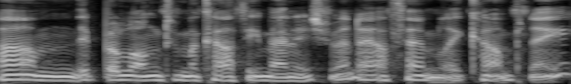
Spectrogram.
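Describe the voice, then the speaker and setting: A woman talks at a very fast pace with lively intonation. Vocal fry runs through her voice. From rural Australia. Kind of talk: interview.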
